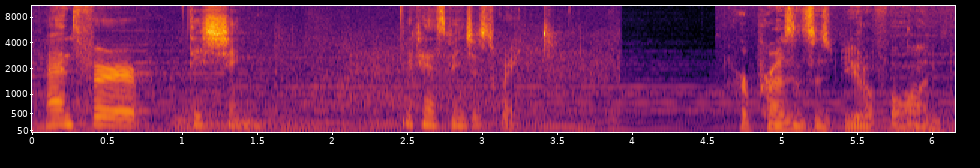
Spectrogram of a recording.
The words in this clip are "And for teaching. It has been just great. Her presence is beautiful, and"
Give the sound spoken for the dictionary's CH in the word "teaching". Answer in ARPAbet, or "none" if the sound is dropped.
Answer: SH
